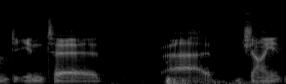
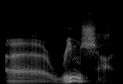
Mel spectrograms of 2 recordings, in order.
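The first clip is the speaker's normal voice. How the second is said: usual speaking voice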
